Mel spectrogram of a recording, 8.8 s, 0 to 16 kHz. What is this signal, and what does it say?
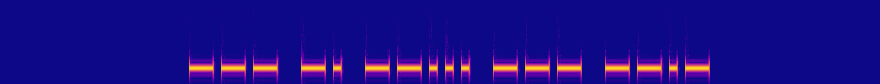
Morse code, heard as a keyed tone, about 15 wpm, 700 Hz. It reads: ON7OQ
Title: DXCC-100 Call Signs - 5 Characters - 15wpm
